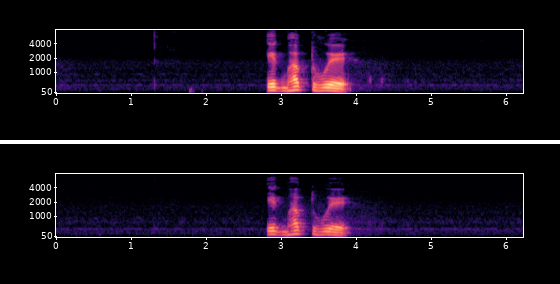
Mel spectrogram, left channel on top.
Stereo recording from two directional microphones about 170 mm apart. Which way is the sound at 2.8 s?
40° left (ahead or behind).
